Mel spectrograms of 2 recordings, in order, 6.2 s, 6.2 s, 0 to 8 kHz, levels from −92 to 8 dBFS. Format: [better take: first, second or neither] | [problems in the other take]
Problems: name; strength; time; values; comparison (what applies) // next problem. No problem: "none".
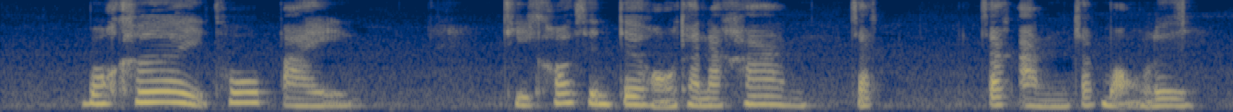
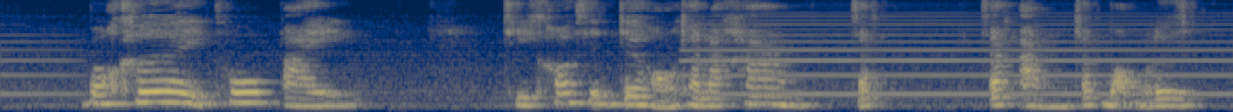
first | background sound (Wind instrument, woodwind instrument); 16 dB below the speech // room echo; dies away in 0.3 s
